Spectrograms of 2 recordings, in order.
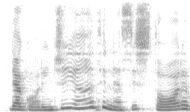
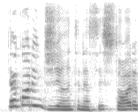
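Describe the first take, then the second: First: It is read at a slower pace. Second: It is read at a faster pace.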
